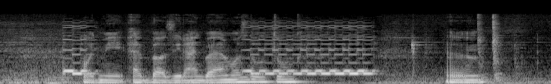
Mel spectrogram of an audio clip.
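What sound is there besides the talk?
telephone ringing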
